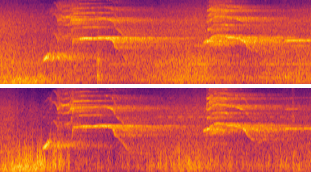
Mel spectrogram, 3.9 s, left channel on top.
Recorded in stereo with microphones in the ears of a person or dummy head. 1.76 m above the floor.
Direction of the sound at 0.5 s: 20° right (ahead or behind).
